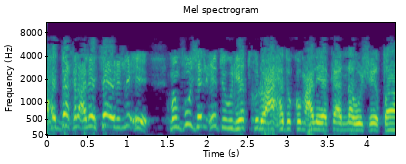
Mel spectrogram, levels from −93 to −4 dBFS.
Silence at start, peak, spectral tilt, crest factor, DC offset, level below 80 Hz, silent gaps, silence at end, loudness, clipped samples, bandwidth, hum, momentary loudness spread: 0 s; -6 dBFS; -4.5 dB/octave; 12 dB; under 0.1%; -52 dBFS; none; 0 s; -18 LUFS; under 0.1%; 7.2 kHz; none; 5 LU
